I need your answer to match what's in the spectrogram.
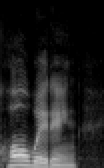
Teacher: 读快之后很自然地浊化成 callwaiting，因为 a 和 ing 声带都震动，所以中间这个 t 的不震动就难受了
